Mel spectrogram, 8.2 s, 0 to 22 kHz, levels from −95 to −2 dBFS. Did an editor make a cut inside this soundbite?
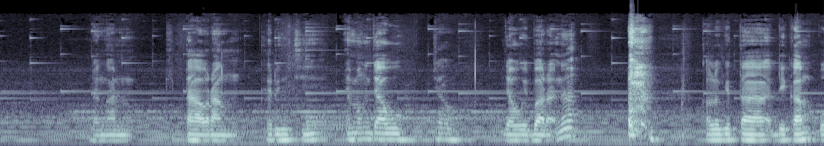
no; 0 cuts

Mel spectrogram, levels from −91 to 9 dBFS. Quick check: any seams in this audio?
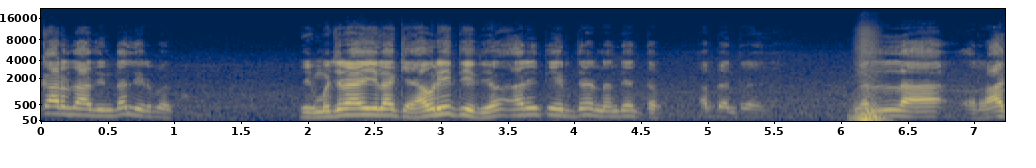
yes; 1 cut; at 6.0 s

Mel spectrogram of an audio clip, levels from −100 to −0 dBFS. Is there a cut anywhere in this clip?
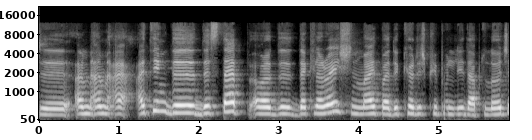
no; 0 cuts

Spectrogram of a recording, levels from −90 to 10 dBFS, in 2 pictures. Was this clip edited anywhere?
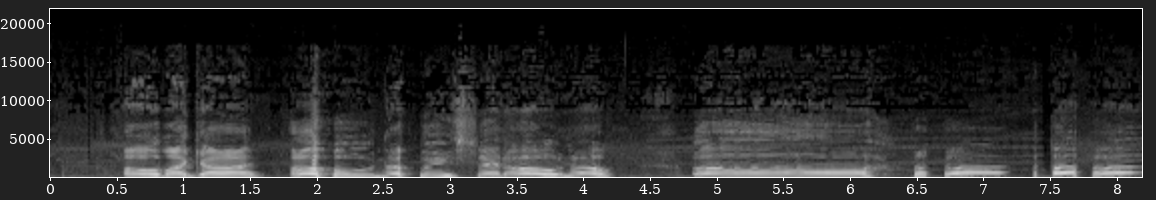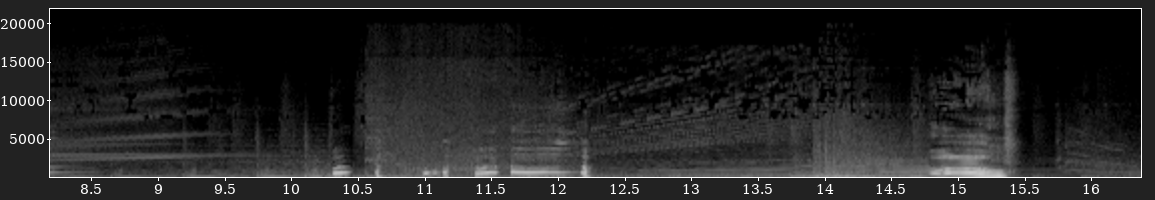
no; 0 cuts

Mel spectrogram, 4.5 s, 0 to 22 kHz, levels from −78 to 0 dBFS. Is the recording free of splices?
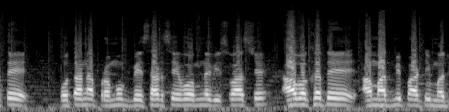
no; 1 cut; at 2.7 s

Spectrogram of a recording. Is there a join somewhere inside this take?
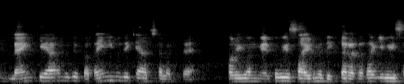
yes; 1 cut; at 2.3 s

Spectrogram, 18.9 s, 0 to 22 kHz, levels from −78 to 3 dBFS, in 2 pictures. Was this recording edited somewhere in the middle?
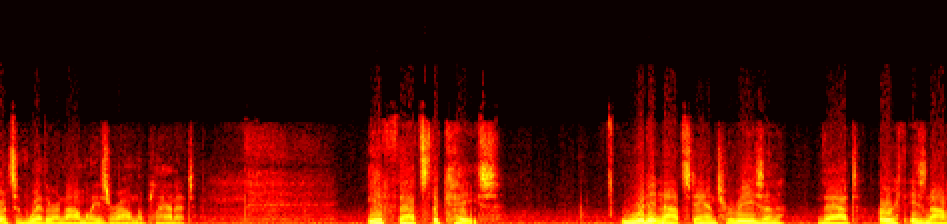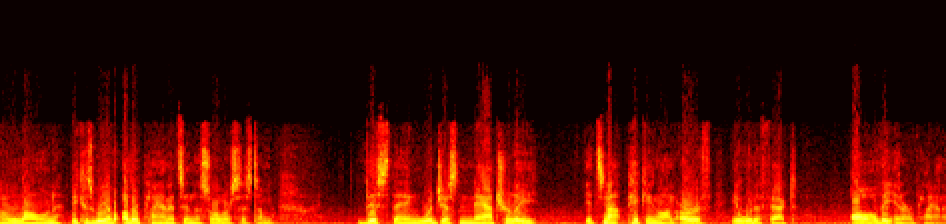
yes; 1 cut; at 6.2 s

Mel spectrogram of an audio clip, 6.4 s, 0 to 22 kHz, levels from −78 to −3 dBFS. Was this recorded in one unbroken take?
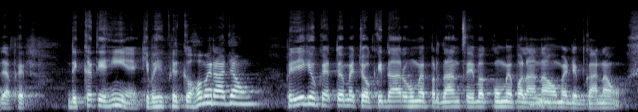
yes; 0 cuts

